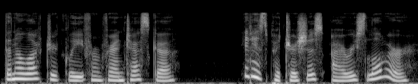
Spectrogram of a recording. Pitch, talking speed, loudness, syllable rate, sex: 220 Hz, 130 wpm, -16 LUFS, 5.6 syllables/s, female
